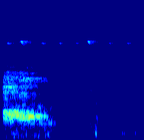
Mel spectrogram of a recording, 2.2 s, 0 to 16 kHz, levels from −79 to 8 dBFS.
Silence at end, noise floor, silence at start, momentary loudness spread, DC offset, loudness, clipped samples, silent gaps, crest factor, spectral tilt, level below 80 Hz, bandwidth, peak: 0.8 s; -75 dBFS; 0.05 s; 21 LU; under 0.1%; -37 LUFS; under 0.1%; none; 18 dB; 0 dB/octave; -86 dBFS; 5.8 kHz; -24 dBFS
